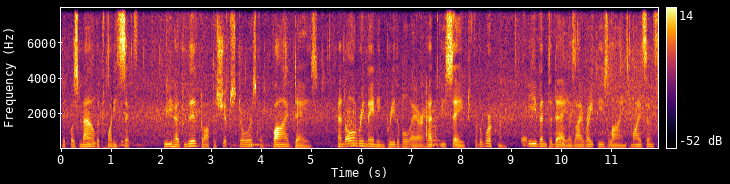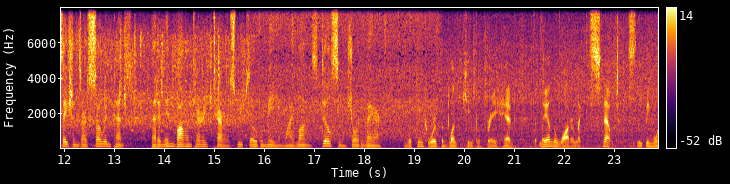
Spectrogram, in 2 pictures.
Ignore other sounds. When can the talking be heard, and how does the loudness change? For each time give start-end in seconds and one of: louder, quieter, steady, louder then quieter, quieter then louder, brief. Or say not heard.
0.0-23.8 steady.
